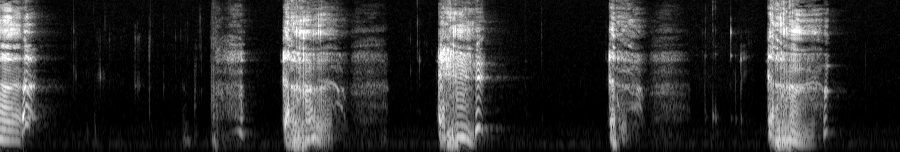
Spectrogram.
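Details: Child with barking cough, slight fever, gagging and vomiting: about six harsh, hoarse coughs in quick bursts with throaty sounds between; barking cough.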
